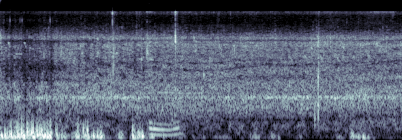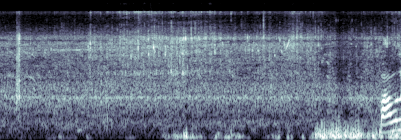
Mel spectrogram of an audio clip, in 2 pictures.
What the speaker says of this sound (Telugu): సో చూడండి ఫ్లో ఎక్కువ ఎగుతుంది, వాటర్ ఫ్లో ఎట్లా వస్తుంది, చాలా హెవీగా అయింది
